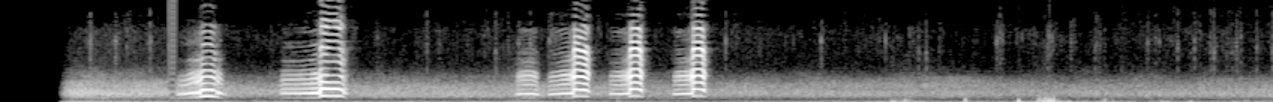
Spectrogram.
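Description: Loud, close Canada goose honks: two single honks, then a quick run of four. A steady wind rumble on the microphone runs underneath, with a few low thumps near the end.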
